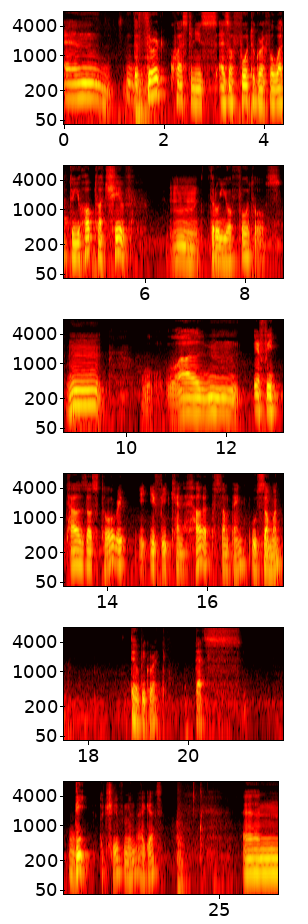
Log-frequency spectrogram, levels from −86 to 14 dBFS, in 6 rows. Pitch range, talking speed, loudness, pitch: 95-125 Hz, 100 wpm, -24 LUFS, 110 Hz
